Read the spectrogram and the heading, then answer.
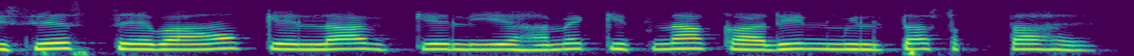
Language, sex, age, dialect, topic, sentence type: Magahi, female, 18-24, Southern, banking, question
